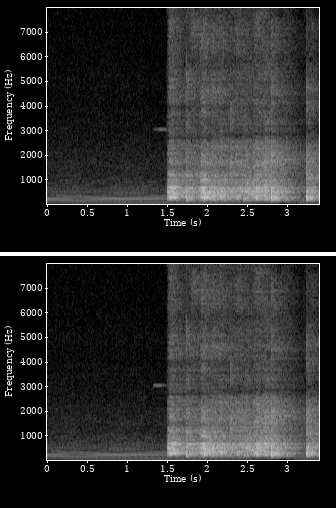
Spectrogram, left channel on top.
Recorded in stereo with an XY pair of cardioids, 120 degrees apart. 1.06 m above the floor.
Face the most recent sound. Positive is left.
turn(degrees=10)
